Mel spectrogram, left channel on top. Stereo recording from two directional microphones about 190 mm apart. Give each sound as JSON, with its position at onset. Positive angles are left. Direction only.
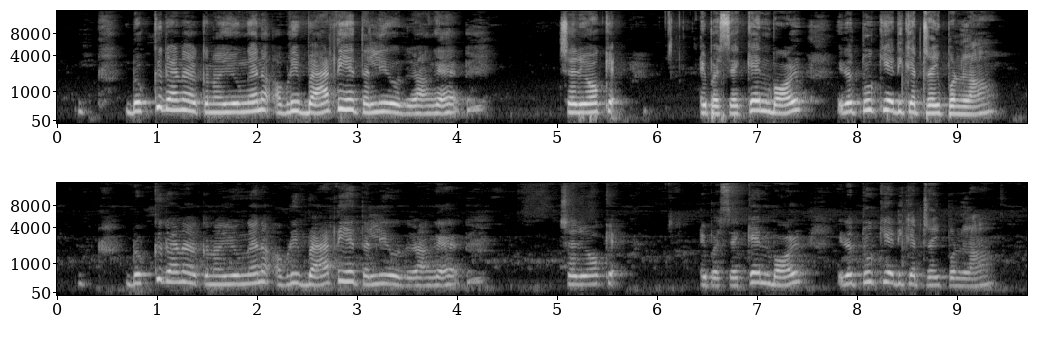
{"t": 0.3, "sound": "a woman's voice", "side_deg": 40}
{"t": 5.0, "sound": "a woman's voice", "side_deg": 60}
{"t": 7.2, "sound": "a woman's voice", "side_deg": 30}
{"t": 8.3, "sound": "a woman's voice", "side_deg": 55}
